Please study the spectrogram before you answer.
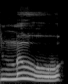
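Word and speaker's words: moue: Once it's off, I place It is a French word. I thought it was a French word. pronounced moo.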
